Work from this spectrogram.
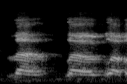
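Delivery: ordinary talk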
